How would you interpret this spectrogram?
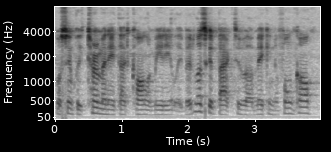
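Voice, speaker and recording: A man with a very bright, forceful voice at a middling pitch walks through a software demo. He explains things casually, one step at a time, as in an unscripted screencast. Some background noise sits behind the voice. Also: quick pace, low-quality recording. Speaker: software tutorial presenter. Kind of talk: screencast demo narration, semi-improvised walkthrough.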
